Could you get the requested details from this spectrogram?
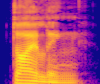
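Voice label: "dialling", British English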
